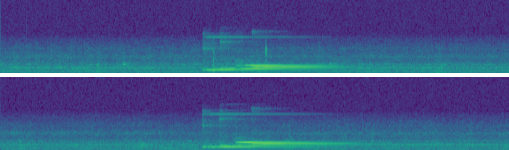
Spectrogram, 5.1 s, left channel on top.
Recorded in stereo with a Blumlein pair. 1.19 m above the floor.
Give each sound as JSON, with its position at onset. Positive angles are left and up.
{"t": 2.0, "sound": "a ringtone", "azimuth_deg": -50, "distance_m": 1.4}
